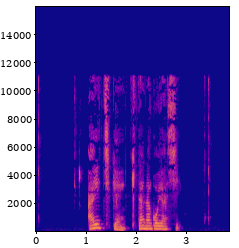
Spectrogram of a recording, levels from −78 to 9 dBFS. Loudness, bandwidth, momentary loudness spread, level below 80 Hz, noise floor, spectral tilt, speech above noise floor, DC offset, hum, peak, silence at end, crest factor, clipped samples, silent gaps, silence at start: -21 LUFS; 11.5 kHz; 11 LU; -64 dBFS; -71 dBFS; -4 dB/octave; 51 dB; under 0.1%; none; -4 dBFS; 1 s; 20 dB; under 0.1%; none; 0.85 s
